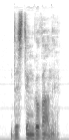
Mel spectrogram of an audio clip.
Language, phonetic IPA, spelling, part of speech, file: Polish, [ˌdɨstɨ̃ŋɡɔˈvãnɨ], dystyngowany, adjective, Pl-dystyngowany.ogg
